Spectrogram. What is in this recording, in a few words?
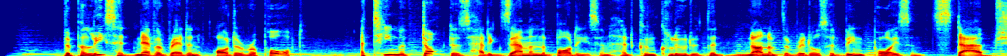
Narration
